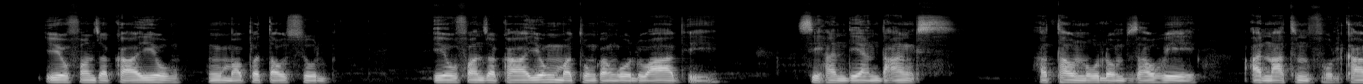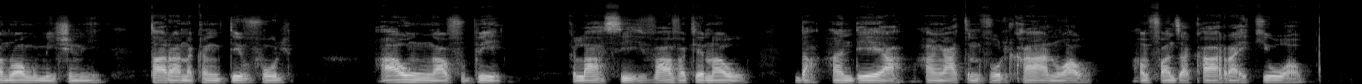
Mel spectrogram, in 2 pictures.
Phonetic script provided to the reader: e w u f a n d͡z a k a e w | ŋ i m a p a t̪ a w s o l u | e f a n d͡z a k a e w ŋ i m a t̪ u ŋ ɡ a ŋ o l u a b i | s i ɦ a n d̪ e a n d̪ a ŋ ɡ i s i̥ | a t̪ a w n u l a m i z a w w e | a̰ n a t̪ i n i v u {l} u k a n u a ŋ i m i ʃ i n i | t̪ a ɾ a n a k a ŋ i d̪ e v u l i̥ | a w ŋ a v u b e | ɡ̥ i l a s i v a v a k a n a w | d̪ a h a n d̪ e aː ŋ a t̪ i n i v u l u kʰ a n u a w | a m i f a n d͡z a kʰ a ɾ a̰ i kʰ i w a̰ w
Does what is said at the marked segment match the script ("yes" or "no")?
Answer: yes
